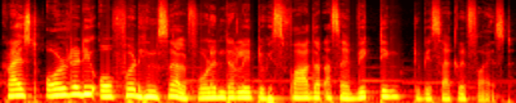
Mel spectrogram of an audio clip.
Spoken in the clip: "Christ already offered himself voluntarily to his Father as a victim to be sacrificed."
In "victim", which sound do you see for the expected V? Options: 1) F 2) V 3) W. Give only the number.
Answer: 2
